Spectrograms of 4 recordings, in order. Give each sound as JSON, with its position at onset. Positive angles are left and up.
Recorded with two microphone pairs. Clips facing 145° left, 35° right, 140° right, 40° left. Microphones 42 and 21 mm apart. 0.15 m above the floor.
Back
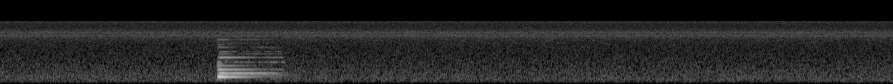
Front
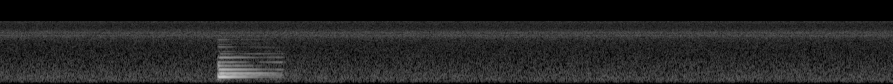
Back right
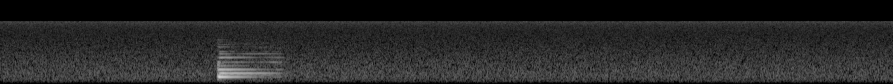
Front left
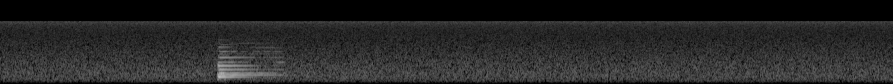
{"t": 2.2, "sound": "a piano", "azimuth_deg": -150, "distance_m": 2.5}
